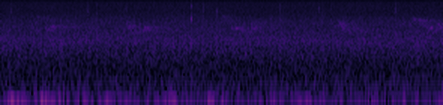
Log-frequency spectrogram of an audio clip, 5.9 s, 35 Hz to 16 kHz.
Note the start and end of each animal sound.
[0.49, 5.91] Red-eyed Vireo (Vireo olivaceus)

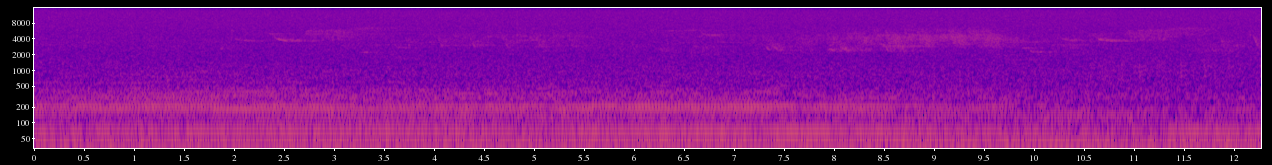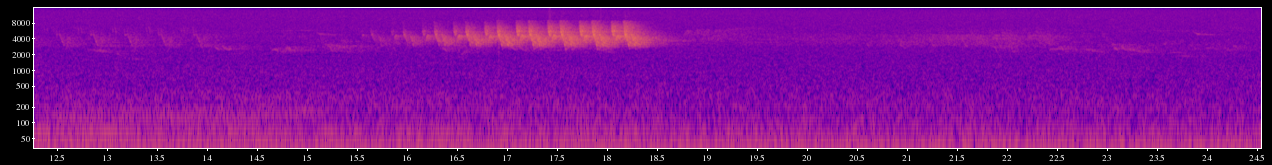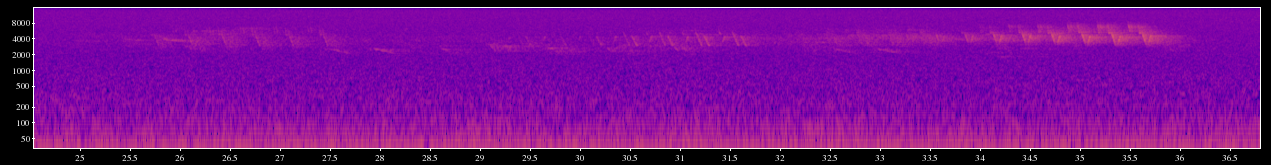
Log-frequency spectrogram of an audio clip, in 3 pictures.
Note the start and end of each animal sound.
[1.71, 3.66] Black-throated Blue Warbler (Setophaga caerulescens)
[4.02, 5.59] Ovenbird (Seiurus aurocapilla)
[7.09, 9.07] American Robin (Turdus migratorius)
[7.74, 9.88] Ovenbird (Seiurus aurocapilla)
[10.09, 11.94] Black-throated Blue Warbler (Setophaga caerulescens)
[12.06, 14.14] Ovenbird (Seiurus aurocapilla)
[12.71, 13.38] Wood Thrush (Hylocichla mustelina)
[13.80, 15.77] American Robin (Turdus migratorius)
[14.59, 15.54] Black-throated Green Warbler (Setophaga virens)
[15.50, 18.60] Ovenbird (Seiurus aurocapilla)
[18.09, 19.48] Black-throated Blue Warbler (Setophaga caerulescens)
[20.38, 22.35] Ovenbird (Seiurus aurocapilla)
[21.79, 23.48] American Robin (Turdus migratorius)
[23.25, 24.35] Black-throated Green Warbler (Setophaga virens)
[24.98, 26.96] Black-throated Blue Warbler (Setophaga caerulescens)
[25.22, 27.69] Ovenbird (Seiurus aurocapilla)
[27.41, 28.28] Tufted Titmouse (Baeolophus bicolor)
[28.93, 31.47] American Robin (Turdus migratorius)
[29.39, 36.16] Ovenbird (Seiurus aurocapilla)
[32.45, 33.27] Tufted Titmouse (Baeolophus bicolor)

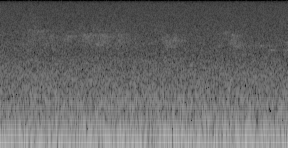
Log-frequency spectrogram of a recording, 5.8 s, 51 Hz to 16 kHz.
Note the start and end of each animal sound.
[0.00, 5.76] Red-eyed Vireo (Vireo olivaceus)
[0.89, 1.88] Eastern Wood-Pewee (Contopus virens)
[1.07, 2.60] Ovenbird (Seiurus aurocapilla)
[5.21, 5.76] Wood Thrush (Hylocichla mustelina)

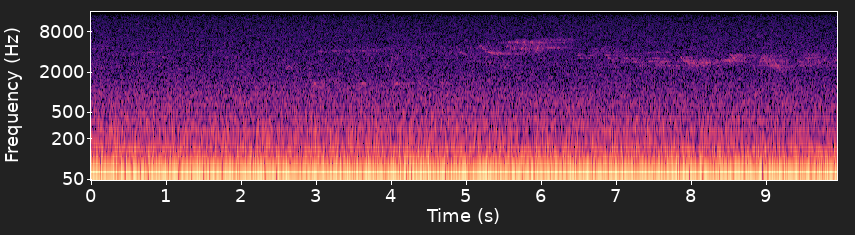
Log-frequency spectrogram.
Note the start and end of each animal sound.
[2.58, 3.98] Yellow-rumped Warbler (Setophaga coronata)
[4.61, 6.52] Black-throated Blue Warbler (Setophaga caerulescens)
[6.34, 7.73] Veery (Catharus fuscescens)
[7.33, 9.96] Scarlet Tanager (Piranga olivacea)

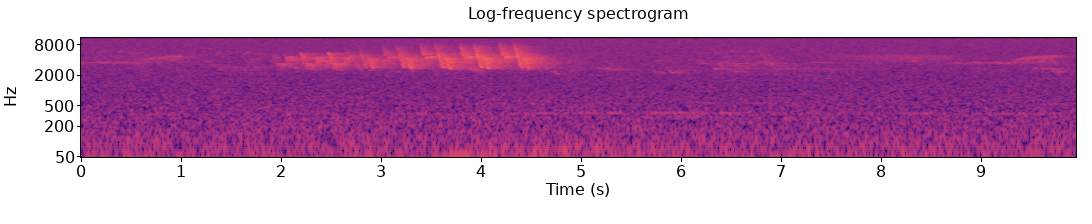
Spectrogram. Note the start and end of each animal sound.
[0.00, 1.28] Black-throated Blue Warbler (Setophaga caerulescens)
[1.84, 4.74] Ovenbird (Seiurus aurocapilla)
[3.60, 6.53] American Robin (Turdus migratorius)
[6.05, 7.13] Veery (Catharus fuscescens)
[7.23, 9.96] Black-throated Blue Warbler (Setophaga caerulescens)

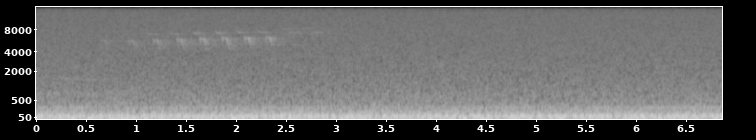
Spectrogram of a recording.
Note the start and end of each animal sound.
[0.41, 2.91] Blackburnian Warbler (Setophaga fusca)

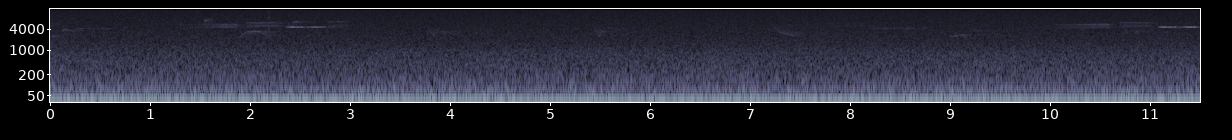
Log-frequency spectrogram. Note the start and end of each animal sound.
[0.00, 0.66] Black-throated Green Warbler (Setophaga virens)
[1.27, 3.10] Black-throated Green Warbler (Setophaga virens)
[5.15, 11.51] Blue-headed Vireo (Vireo solitarius)
[9.80, 11.51] Black-throated Green Warbler (Setophaga virens)

